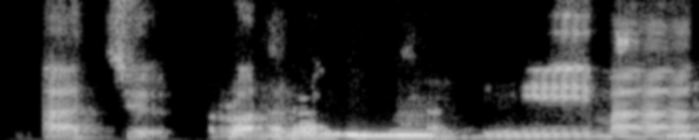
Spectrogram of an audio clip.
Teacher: Fathah tanwin bertemu dengan huruf ain, bacaan idhar dibaca jelas. Ajron azima kasroh ya sukun mat tobi'i panjang 2 harokat.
